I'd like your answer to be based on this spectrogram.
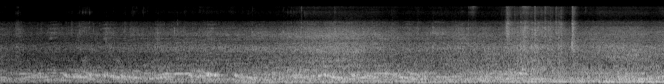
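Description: Many pigeons in a pigeon shop coo together in low, overlapping warbles, a continuous close chorus over a steady background hum.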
